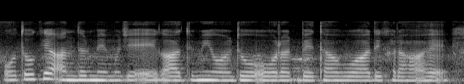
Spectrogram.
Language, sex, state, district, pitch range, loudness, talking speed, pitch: Hindi, female, Arunachal Pradesh, Papum Pare, 185-200 Hz, -15 LUFS, 195 wpm, 190 Hz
